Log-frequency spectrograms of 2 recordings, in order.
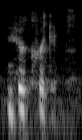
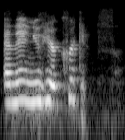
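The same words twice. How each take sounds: First: Breathy whisper of crickets; whispered repeat. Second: Said in the usual way. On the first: Shown as a demonstration. Whispering to viewers that nobody answered. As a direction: whisper it into the silence.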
